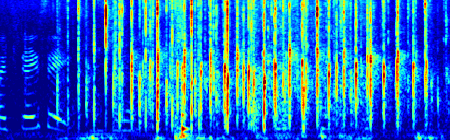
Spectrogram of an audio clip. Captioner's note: crowd applauding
